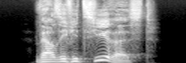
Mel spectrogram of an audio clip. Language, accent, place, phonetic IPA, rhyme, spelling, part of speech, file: German, Germany, Berlin, [vɛʁzifiˈt͡siːʁəst], -iːʁəst, versifizierest, verb, De-versifizierest.ogg
- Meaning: second-person singular subjunctive I of versifizieren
